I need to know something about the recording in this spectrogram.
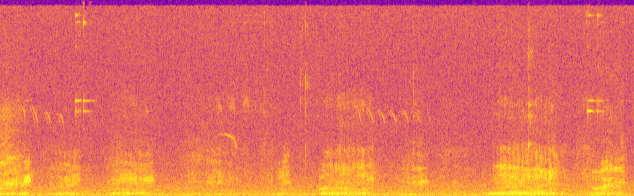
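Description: Dogs play-growling in rough, low bouts of about a second each while wrestling, four or so bouts.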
